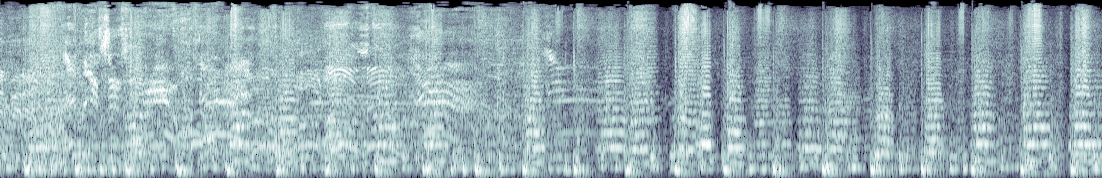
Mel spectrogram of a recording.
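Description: Crowd yelling, then a marching band's brass and drums playing with a steady beat from about halfway through.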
